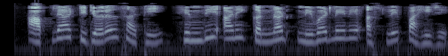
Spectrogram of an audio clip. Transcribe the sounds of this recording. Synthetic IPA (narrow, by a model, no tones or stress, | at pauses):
apljaʈiʈəɾəlsaʈʰiːhind̪iːʔaɽ̃ikənːəɽniʋəɽleleʔəslepaɦid͡ʑe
